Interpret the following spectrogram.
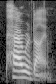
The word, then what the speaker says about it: paradigm: Is it digim, dim, or dime? Well, this part is dime, and this word is actually pronounced as paradigm.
